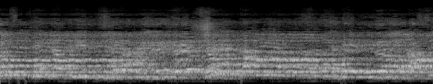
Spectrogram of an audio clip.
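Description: Women's choir singing a Georgian song a cappella, several voices in parts holding long, sustained notes.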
